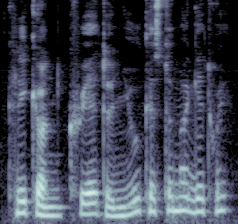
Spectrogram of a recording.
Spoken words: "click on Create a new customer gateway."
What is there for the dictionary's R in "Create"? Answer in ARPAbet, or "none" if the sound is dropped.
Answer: W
